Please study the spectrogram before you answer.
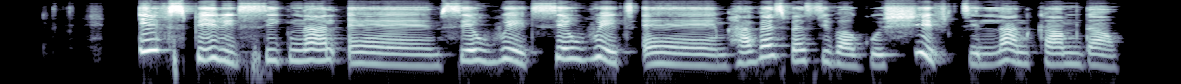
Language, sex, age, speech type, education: Nigerian Pidgin, female, 15-29, spontaneous, tertiary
